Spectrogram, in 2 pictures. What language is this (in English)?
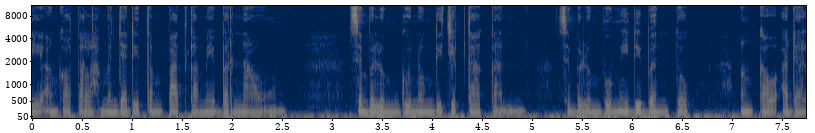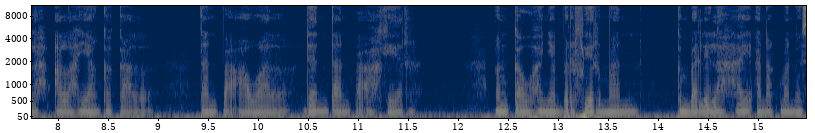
Indonesian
